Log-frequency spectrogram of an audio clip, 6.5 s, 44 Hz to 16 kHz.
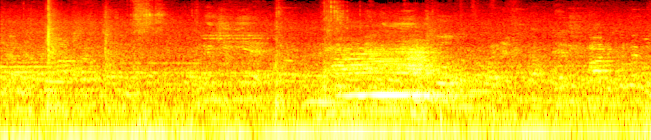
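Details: Heavyweight Damur cow at a Bangladeshi cattle farm during Qurbani 2022 lets out a single drawn-out low moo near the middle, amid steady crowd murmur and scattered knocks.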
